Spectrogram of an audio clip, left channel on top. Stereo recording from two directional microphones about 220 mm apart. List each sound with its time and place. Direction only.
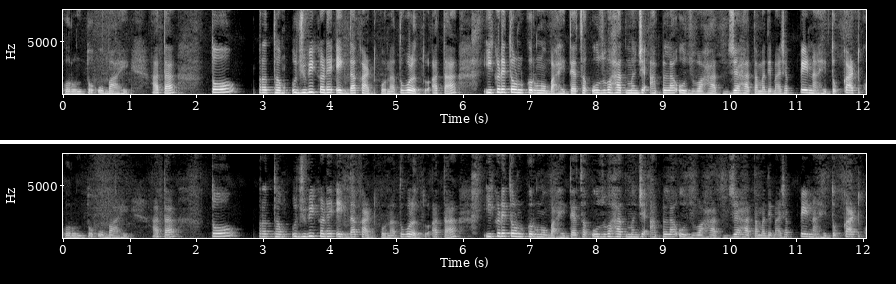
0.0 s a woman's voice: 50° left (ahead or behind)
